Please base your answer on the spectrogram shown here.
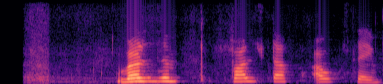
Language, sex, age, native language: Icelandic, female, 8, Icelandic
